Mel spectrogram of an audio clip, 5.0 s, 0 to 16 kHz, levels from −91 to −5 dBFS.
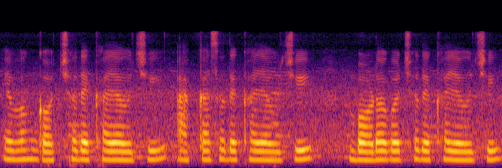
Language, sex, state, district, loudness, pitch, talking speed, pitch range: Odia, female, Odisha, Malkangiri, -19 LUFS, 190 Hz, 105 wpm, 185-200 Hz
